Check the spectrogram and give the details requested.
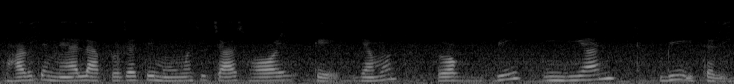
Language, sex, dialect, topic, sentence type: Bengali, female, Western, agriculture, statement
